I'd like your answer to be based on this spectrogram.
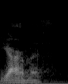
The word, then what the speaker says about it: Jarmuth: By the way, that is pronounced Yarmuth.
